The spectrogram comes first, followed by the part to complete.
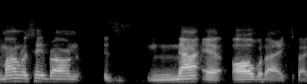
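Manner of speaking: plain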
